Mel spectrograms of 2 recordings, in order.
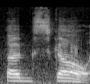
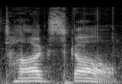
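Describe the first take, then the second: First: The first word sounds like 'thug'. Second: The first word sounds like 'tog'. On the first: The speaker calls it wrong. "It's not Thug Skull" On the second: The speaker calls it right. "it's Tog Skull"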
